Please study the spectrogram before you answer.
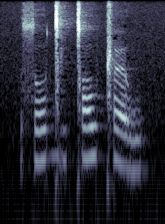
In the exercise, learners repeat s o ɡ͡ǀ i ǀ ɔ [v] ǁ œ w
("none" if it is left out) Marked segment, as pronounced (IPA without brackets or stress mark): w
